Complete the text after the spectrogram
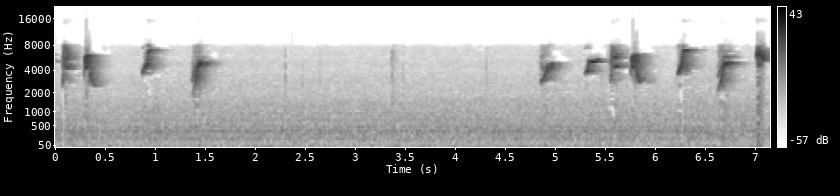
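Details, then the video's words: Tireless munia singing for songbird training: a few sharp high chirps, a silent stretch of about three seconds, then a faster run of repeated bright chirps. "Kicau Emprit Ngoceh Tak Kenal Lelah Untuk Masteran"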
